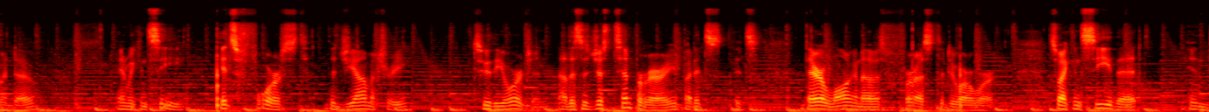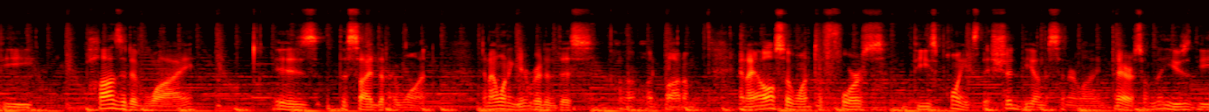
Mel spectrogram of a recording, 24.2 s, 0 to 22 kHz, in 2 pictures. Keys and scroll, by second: 0.5 a.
